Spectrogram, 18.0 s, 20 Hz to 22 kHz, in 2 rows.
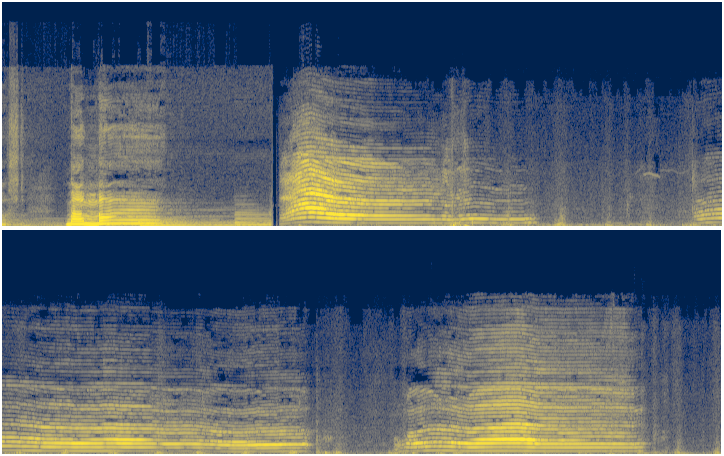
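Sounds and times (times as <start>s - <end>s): cat yowling: 3.5s - 6.6s, 8.7s - 12.8s, 13.9s - 17.0s.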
